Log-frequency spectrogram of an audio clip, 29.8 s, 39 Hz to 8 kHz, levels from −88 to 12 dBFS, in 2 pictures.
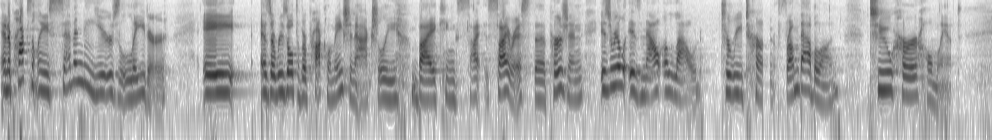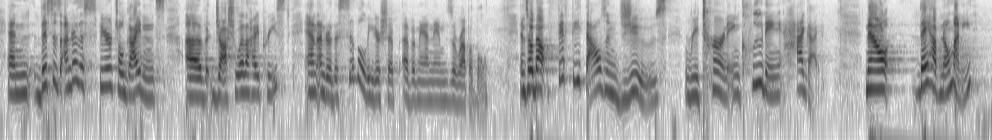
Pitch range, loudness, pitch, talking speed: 205-275 Hz, -21 LUFS, 240 Hz, 130 wpm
